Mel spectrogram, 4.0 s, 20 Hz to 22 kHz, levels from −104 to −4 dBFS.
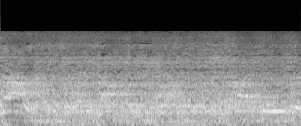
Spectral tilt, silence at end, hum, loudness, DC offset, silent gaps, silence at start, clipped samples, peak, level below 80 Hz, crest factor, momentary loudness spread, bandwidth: -3.5 dB/octave; 0 s; none; -18 LUFS; under 0.1%; none; 0 s; under 0.1%; -6 dBFS; -38 dBFS; 12 dB; 3 LU; 8 kHz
